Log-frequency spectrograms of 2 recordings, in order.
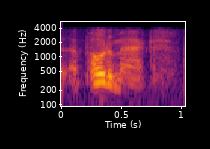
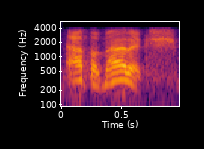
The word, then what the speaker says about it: Appomattox: They mispronounce it as a Potomac. – A Potomac, that's right. – Potomac. And someone goes, Appomattox, schmuck.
